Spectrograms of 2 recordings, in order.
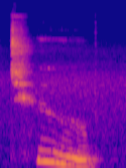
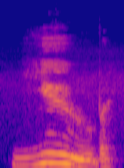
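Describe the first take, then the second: First: The vowel sounds like 'oo'. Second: The vowel sounds like 'you'. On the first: The speaker calls it right. "That sounds pretty good to me" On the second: The speaker calls it wrong. "That doesn't sound quite right"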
